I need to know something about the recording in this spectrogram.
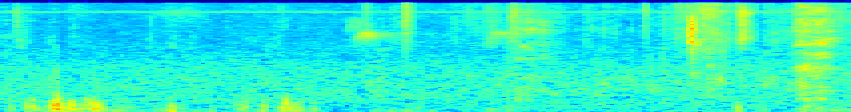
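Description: Irregular soft footsteps and shuffling of a boxer dog and a person walking on concrete, with a cluster of bumps near the start.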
